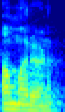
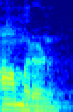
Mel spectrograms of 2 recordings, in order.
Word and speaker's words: आमरण: अगला है अमरण। अमरण नहीं क्या होता है? क्या होता है? आमरण।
